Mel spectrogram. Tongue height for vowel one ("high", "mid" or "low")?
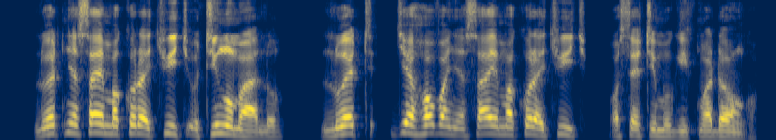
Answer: mid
